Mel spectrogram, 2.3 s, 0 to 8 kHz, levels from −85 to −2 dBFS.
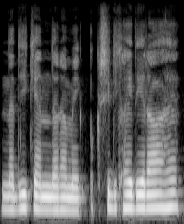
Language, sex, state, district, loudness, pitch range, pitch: Hindi, male, Uttar Pradesh, Shamli, -15 LUFS, 125-140 Hz, 140 Hz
